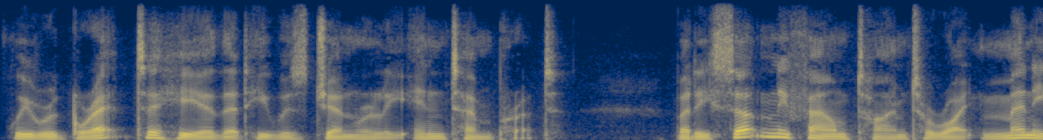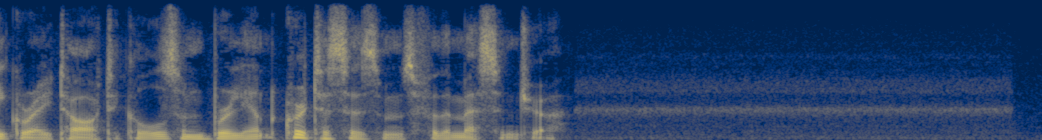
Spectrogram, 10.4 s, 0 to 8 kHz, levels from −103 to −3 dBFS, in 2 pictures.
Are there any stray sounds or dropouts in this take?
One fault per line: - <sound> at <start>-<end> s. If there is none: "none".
none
